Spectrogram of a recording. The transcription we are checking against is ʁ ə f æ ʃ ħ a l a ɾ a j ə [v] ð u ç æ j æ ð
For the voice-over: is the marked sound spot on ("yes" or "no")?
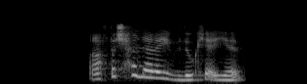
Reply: yes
